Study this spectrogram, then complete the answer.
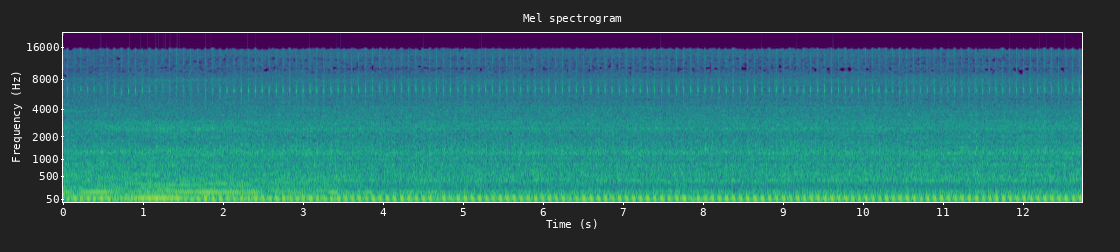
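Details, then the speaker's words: Honda Vario scooter with rough noise, after replacing the cam chain tensioner: steady even idle pulsing about four beats a second with no ticking or rattle; cam chain sounds calmer. "dan ini kita coba dan teman-teman bisa dengarkan untuk ee suaranya ya setelah diganti untuk pensionernya lebih adem"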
